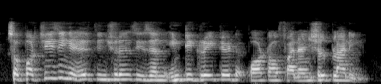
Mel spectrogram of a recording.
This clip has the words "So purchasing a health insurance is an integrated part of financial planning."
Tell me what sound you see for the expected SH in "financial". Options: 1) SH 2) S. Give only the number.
1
